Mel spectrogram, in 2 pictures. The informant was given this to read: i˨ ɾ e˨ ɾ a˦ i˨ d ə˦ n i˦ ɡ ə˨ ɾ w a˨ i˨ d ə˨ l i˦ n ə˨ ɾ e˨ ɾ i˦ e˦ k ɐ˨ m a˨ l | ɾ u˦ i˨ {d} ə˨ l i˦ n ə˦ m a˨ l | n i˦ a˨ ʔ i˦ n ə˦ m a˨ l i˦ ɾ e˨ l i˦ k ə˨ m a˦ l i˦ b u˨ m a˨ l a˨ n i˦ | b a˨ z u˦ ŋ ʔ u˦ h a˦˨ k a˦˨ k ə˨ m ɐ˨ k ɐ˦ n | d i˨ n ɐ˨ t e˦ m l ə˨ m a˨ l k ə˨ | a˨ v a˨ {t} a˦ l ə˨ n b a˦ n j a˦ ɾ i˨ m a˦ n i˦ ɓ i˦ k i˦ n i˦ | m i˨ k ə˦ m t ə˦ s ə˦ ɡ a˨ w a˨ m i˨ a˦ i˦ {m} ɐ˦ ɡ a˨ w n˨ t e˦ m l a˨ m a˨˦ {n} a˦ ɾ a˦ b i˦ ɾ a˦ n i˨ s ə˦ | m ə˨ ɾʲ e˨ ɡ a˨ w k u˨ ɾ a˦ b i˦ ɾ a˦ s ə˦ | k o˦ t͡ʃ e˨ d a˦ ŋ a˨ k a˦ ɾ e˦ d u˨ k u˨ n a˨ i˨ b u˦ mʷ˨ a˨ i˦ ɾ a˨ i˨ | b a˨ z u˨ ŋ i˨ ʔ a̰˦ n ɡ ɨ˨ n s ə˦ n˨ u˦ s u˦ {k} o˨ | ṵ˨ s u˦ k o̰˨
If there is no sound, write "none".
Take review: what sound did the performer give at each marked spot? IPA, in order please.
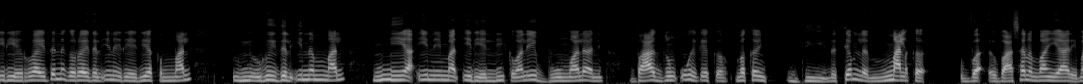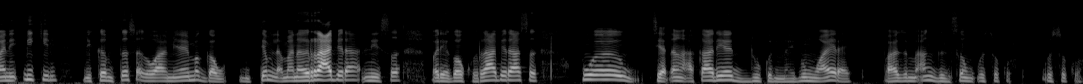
d, s, m, n, k

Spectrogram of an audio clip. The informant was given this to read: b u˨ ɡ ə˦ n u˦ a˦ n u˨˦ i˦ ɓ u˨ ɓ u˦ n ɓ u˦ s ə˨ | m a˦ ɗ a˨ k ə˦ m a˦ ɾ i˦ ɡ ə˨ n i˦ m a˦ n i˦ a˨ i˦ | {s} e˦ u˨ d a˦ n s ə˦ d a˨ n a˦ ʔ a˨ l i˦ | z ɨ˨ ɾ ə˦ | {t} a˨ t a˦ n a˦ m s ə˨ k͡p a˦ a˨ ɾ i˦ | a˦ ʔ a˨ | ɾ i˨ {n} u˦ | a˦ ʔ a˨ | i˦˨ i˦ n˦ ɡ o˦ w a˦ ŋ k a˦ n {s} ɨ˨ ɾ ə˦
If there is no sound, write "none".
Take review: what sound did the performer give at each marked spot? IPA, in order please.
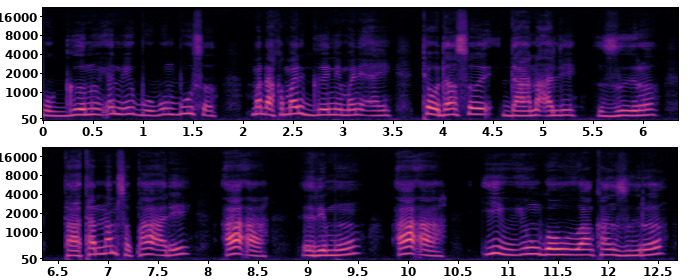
t, t, m, z

